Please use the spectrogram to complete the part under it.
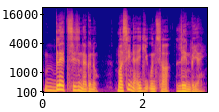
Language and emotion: Manipuri, fearful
